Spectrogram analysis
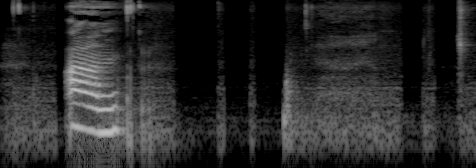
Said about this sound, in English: This is a white Airhead. I honestly have no idea. I hope you can hear me chewing. Hold on, I'm gonna have to turn my mic away for this.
